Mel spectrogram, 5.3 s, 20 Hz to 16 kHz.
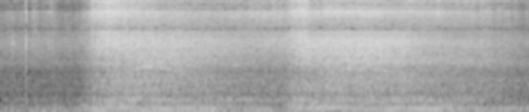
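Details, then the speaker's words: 1972 Plymouth Fury 440 big-block barn find, first run after sitting about a decade: deep throaty V8 bark swelling through two throttle blips and settling back; runs, idles and revs clean. "how fun is that yeah I am so excited I can hardly believe it actually runs but it runs and it idles and it sounds"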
